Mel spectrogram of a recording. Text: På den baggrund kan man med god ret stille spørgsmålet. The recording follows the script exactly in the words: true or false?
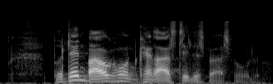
false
